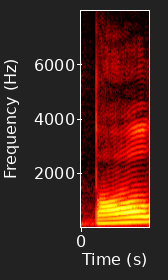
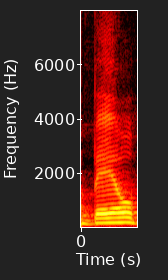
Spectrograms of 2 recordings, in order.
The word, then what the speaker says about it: Baal: Therefore, they named that place Baal or Baal Perazim. You can pronounce both. I'm going to say Baal there.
